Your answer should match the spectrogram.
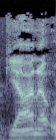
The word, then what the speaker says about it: jnana: And the word jnana is often translated as knowledge. But remember, jnana or jnana, as it's pronounced in the Gujarati, what derives from that is the word gnosis in the Greek.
